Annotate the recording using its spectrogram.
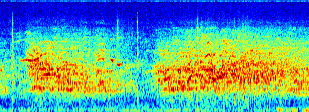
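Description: Large crowd cheering and shouting, many high voices at once, in two surges with a brief lull in between.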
